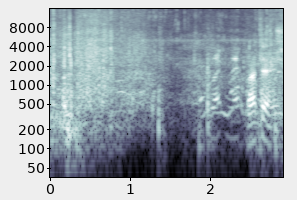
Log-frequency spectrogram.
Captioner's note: water splashing; gator thrashing boat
